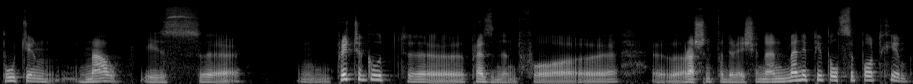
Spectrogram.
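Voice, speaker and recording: An older man from western Ukraine, a retired air force colonel answering interview questions in halting English with many pauses. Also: medium pitch, very animated, gravelly, a little mellow.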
